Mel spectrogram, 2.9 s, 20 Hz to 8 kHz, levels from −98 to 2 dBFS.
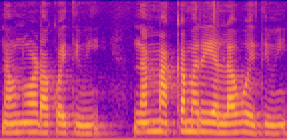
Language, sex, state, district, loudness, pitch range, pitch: Kannada, female, Karnataka, Chamarajanagar, -18 LUFS, 175-200 Hz, 190 Hz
